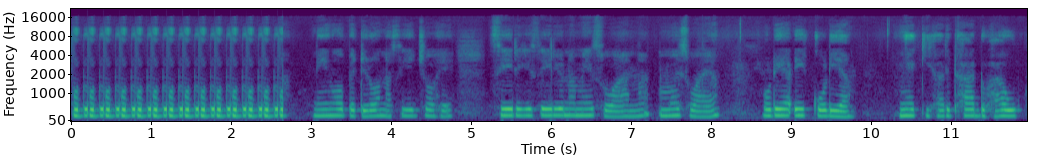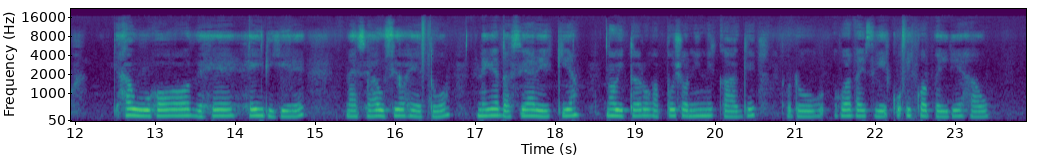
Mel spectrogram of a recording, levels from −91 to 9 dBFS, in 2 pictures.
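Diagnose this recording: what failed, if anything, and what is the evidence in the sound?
The audio is smeared, swirly and hollow throughout, with blurred attacks and nothing above about 16.7 kHz. That points to the codec stage. The likely cause is generation loss from re-encoding with Vorbis many times, perhaps seven, at around 62 to 65 kbit/s, with quantisation noise and spectral holes building up. A single encode at that rate would sound cleaner.

Playback or streaming has a broken-record loop already under way when the clip opens. A fragment of about 0.2 s (198 ms) repeats exactly, back to back, about a dozen times until 2.64 s, just before "nĩ ngombe ndĩrona ciĩ". The likely cause is a stalled player or stream resending its last buffer, and the audio for that span is lost. The repeats are identical, so this is not an echo.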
